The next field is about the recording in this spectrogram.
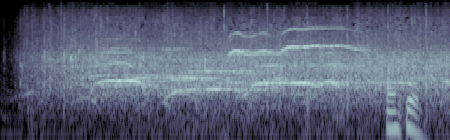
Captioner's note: cheers and applause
